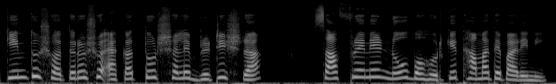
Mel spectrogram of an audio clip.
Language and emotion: Bengali, neutral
